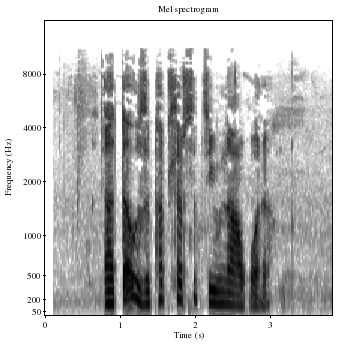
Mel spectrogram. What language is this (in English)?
Kabardian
